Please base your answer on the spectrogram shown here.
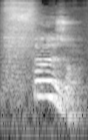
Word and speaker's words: faisons: Le AI, le est, se prononce E. Nous faisons.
